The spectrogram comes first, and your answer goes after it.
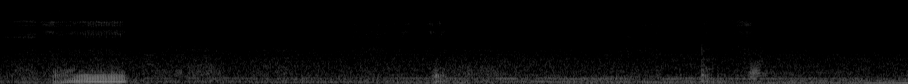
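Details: A sleeping dog gives one loud, low rumbling snore near the start, followed by quieter breathing and faint soft snorts in a still room.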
